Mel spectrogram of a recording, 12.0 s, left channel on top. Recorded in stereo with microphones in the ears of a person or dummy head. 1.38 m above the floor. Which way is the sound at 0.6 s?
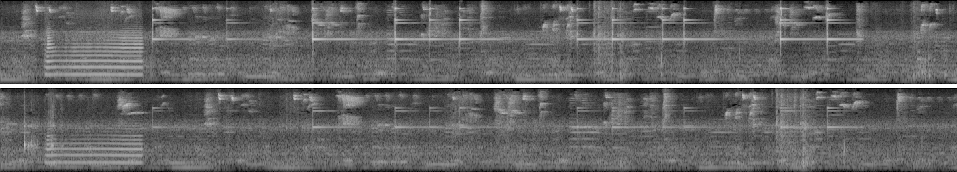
60° left (ahead or behind).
